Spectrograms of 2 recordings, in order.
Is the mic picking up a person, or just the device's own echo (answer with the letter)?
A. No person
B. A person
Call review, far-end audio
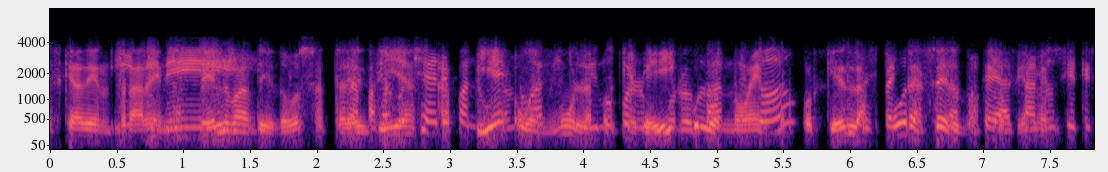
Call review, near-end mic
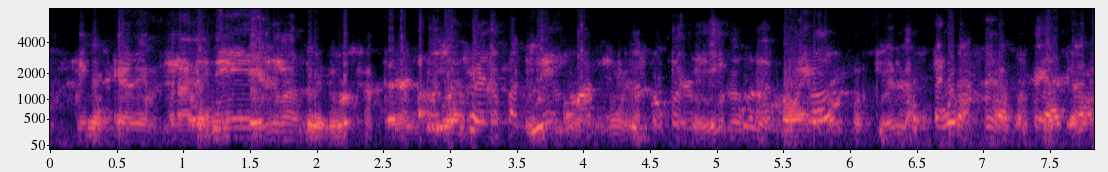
A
